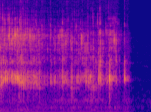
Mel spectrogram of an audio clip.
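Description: Rose water poured in a thin stream into a glass bowl of frothy, soapy liquid, splashing and bubbling as it lands, with a few drips near the end. It cuts off suddenly just before the end.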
